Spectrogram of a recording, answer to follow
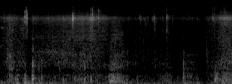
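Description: Crinkling and rustling of a diamond-painting canvas's plastic film cover as it is handled, with a few irregular light taps.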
